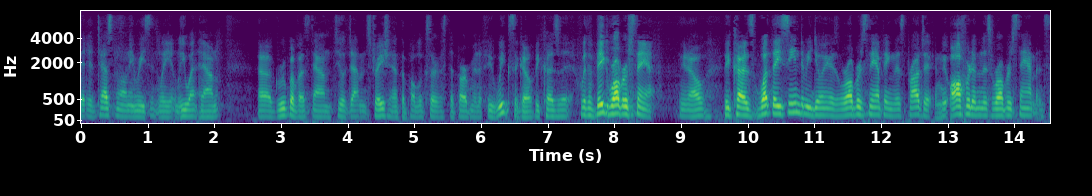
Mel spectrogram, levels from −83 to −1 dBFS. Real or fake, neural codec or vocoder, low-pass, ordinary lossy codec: fake; codec, 16 kHz in and 24 kHz out, 0.9 kbps, LongCat-Audio-Codec, four codebook decoder; 7.2 kHz; MP3, 32 kbps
